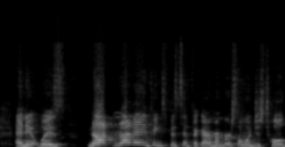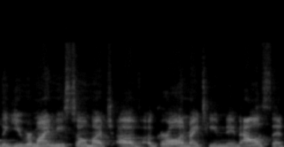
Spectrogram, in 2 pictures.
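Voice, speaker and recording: With a Canadian accent, a woman talks at a very fast pace in a high, raised and projected voice, with an animated tone and ordinary pitch variation. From Canada. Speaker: podcast co-host. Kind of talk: podcast interview.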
